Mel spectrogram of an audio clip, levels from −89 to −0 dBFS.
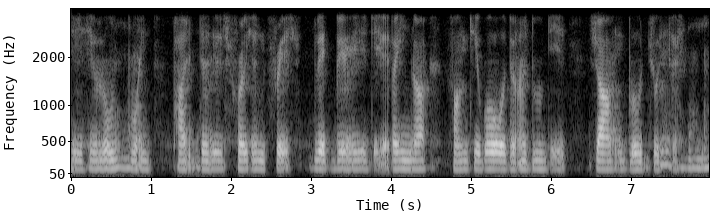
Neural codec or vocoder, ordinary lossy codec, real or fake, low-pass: autoencoder, 22.05 kHz, a latent of 192 numbers a frame, VITS, trained on one speaker; Opus, 64 kbps; fake; 3.6 kHz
